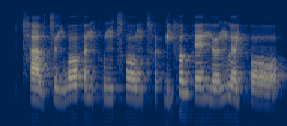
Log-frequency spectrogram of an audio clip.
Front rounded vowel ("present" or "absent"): present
